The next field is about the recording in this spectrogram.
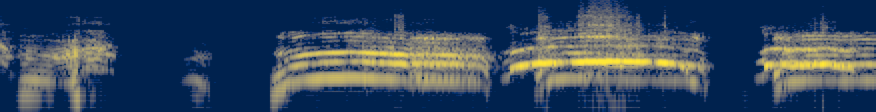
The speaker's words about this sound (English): This is the screams of people on fire.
